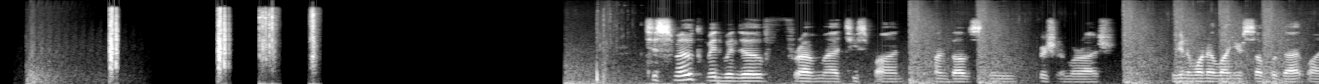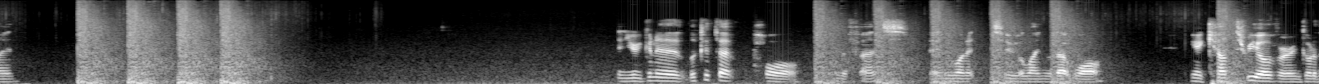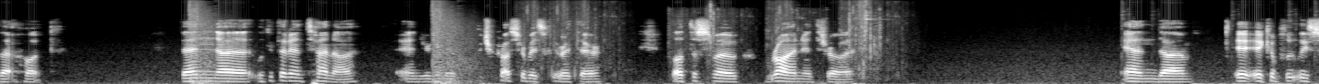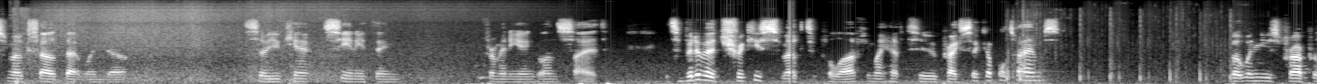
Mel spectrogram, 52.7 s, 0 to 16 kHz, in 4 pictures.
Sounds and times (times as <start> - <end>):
Speech: 6.5 - 13.4, 19.4 - 24.2, 25.1 - 27.0, 28.2 - 35.0, 37.6 - 40.8, 42.0 - 43.6, 44.4 - 45.6, 46.2 - 50.2, 51.9 - 52.7.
